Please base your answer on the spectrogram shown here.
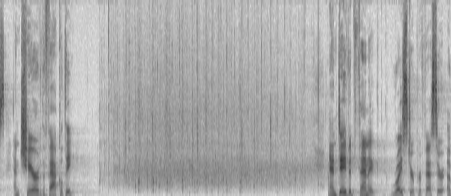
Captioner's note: applause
